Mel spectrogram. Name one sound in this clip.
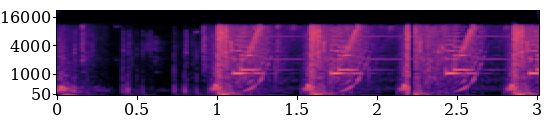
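A blade swings and strikes with sharp thuds.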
